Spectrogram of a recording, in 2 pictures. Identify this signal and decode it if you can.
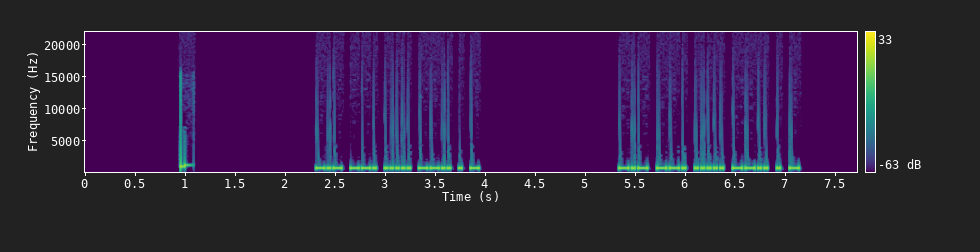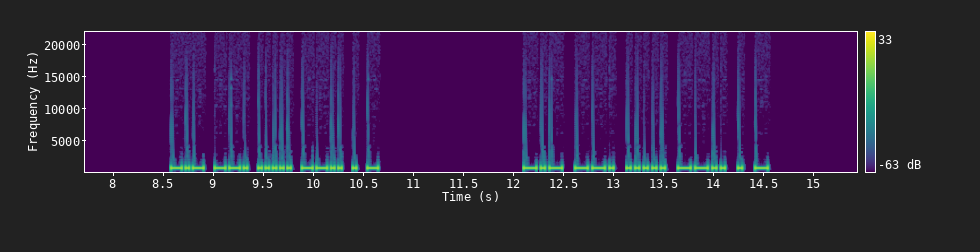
Morse code, heard as a keyed tone, about 37 wpm, 700 Hz. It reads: KG5ZET KG5ZET KG5ZET KG5ZET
